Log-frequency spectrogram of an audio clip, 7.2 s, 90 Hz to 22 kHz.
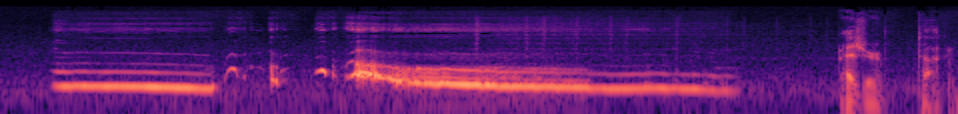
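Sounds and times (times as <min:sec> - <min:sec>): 
wolves howling on a clear night: 0:00.4 - 0:05.6
wolf yips: 0:01.6 - 0:04.4
speech: 0:06.4 - 0:07.1.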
